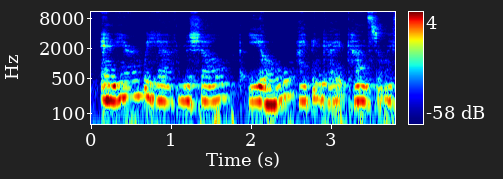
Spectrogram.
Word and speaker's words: Yeoh: here we have Michelle yeoh I think I constantly say her name wrong but I think you just say it yo like yo yo sir but look at her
